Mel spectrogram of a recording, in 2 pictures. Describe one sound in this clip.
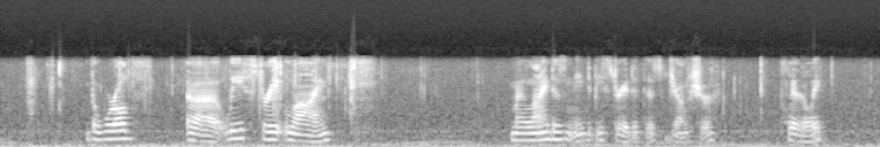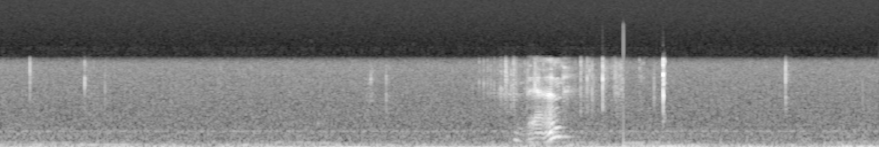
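Stiff plastic crinkles softly as it is handled.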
